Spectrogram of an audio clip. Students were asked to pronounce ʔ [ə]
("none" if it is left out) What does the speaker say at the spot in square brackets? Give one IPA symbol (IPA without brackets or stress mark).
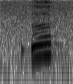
ə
